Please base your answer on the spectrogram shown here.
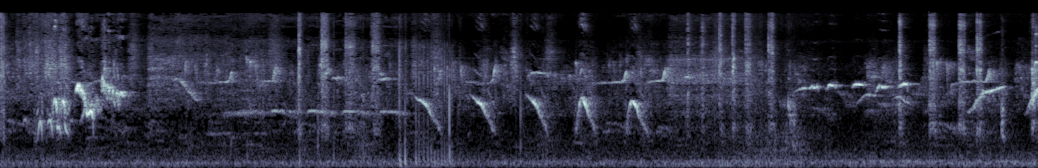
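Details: White-rumped shama singing in an aviary in the morning: clear whistled phrases with rising and falling slurs and sharp downward sweeps, interspersed with dry clicks and brief ticking notes, steady low hum underneath.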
